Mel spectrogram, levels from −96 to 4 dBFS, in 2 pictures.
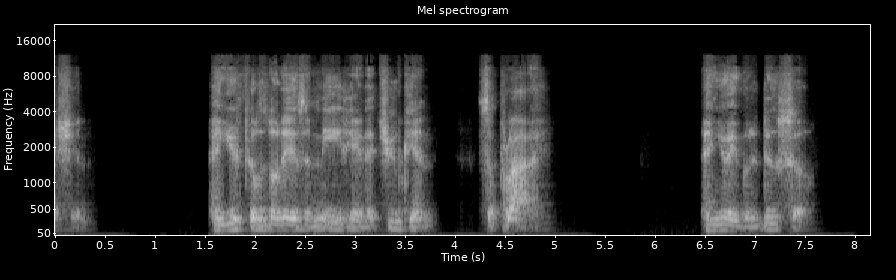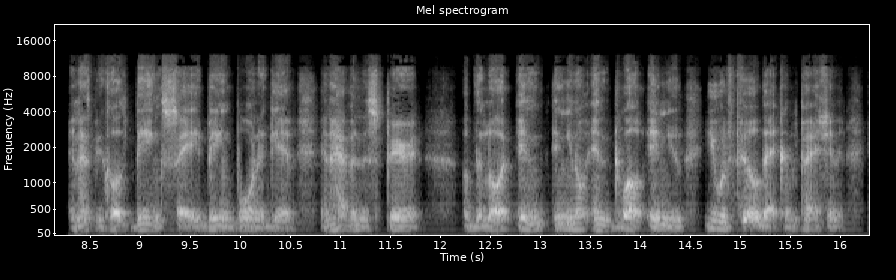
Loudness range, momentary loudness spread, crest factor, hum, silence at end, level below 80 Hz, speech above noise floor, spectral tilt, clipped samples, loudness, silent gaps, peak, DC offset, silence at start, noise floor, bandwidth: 6 LU; 12 LU; 20 dB; none; 0.1 s; -70 dBFS; over 66 dB; -2.5 dB/octave; under 0.1%; -23 LUFS; none; -4 dBFS; under 0.1%; 0 s; under -90 dBFS; 12.5 kHz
